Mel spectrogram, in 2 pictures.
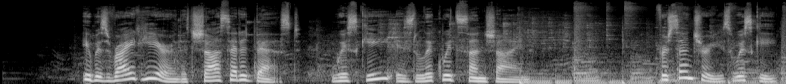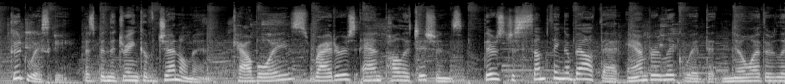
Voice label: Narration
